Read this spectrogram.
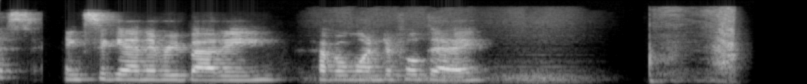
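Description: A woman speaks warmly and with animation close to a microphone.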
